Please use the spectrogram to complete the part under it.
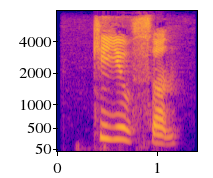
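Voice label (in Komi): "кийывсӧн", Komi, female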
